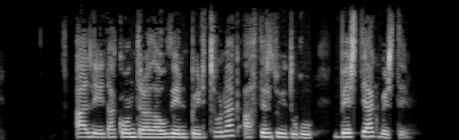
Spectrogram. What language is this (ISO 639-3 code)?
eus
